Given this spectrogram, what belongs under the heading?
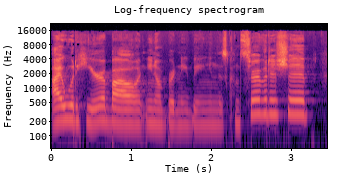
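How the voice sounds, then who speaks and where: This woman speaks with a Puerto Rican accent. Her pitch swings very widely. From Puerto Rico. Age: 20s. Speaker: podcast host. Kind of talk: casual chat. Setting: sitting at a vanity at night. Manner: casual Spanish-English code-switching.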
